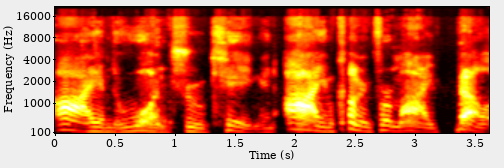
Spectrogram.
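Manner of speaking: slow, deliberate movie-villain delivery, like a supervillain. Praising a wrestler's promo, imitating Samoa Joe's villain voice. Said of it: "the way he talks".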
